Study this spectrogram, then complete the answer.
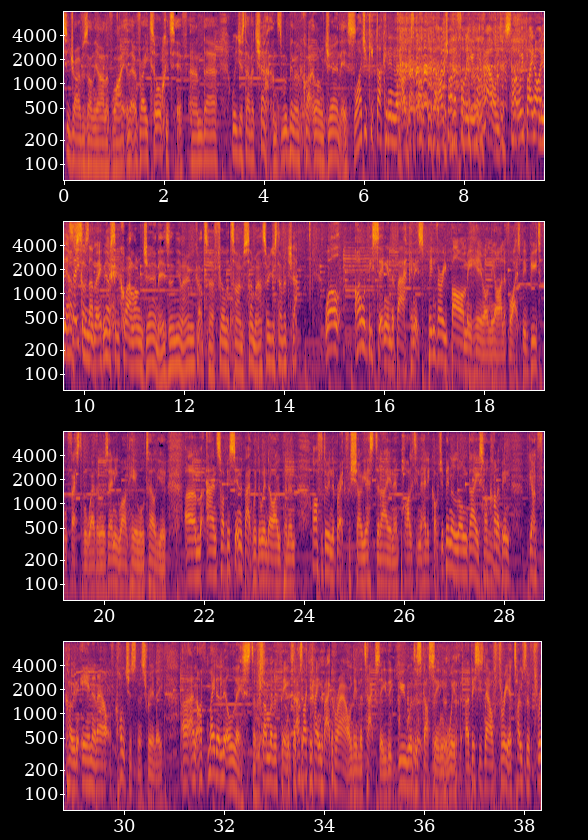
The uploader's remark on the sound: Live from The Isle of Wight Festival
